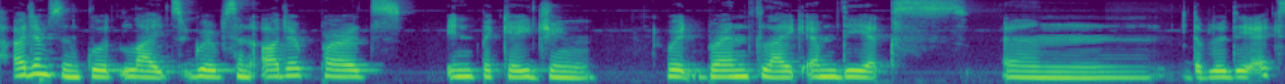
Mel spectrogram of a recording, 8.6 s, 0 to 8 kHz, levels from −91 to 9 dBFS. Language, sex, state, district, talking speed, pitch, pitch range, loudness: English, female, Mizoram, Aizawl, 105 wpm, 185 Hz, 175-190 Hz, -14 LUFS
